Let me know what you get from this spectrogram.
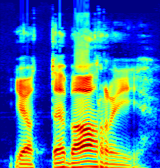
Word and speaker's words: Göteborg: It's pronounced Göteborg.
